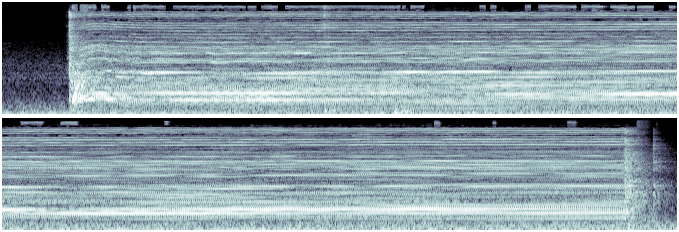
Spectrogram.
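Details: Pop-Up scissor lift bought at auction, testing before fitting new control box: electric pump motor starts cleanly with even hum and steady whine, running normally while raising; down timer and safety delay work.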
